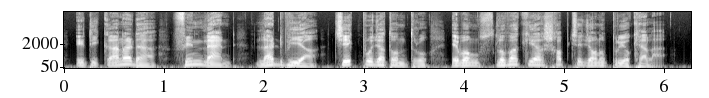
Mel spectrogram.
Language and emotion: Bengali, neutral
